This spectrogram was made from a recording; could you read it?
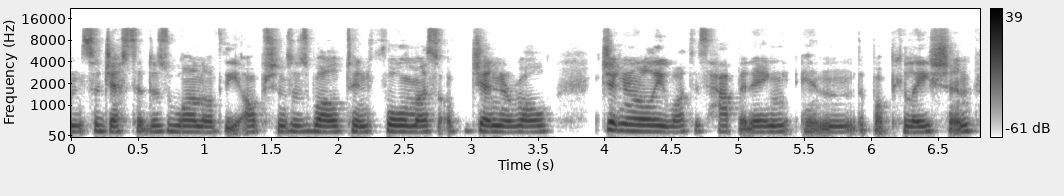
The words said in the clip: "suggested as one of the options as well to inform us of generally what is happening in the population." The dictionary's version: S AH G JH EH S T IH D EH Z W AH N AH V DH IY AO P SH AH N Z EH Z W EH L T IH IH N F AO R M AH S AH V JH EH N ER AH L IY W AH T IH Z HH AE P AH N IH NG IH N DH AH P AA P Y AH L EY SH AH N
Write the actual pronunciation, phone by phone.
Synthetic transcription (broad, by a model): S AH G JH EH S T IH D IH Z W AH N AH V DH IY AO P SH AH N Z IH Z W EH L T IH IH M F AO R M AH S AH V JH EH N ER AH L IY W AH T IH Z HH AE P AH N IH NG IH N DH AH P AA P Y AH L EY SH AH N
